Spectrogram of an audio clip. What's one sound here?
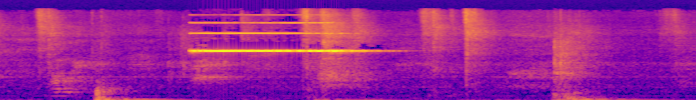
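A kettlebell thumps down on a wooden floor.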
